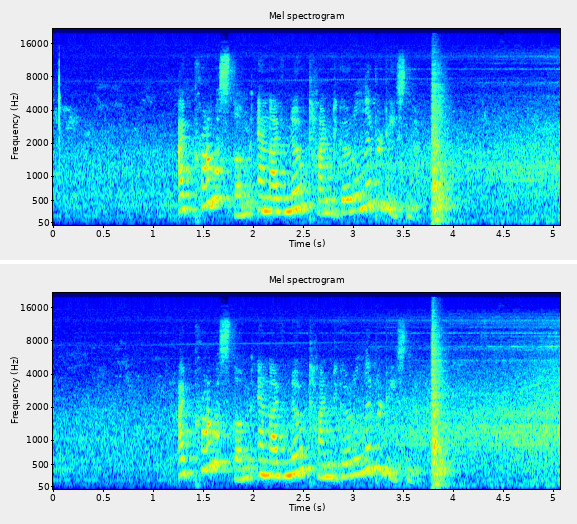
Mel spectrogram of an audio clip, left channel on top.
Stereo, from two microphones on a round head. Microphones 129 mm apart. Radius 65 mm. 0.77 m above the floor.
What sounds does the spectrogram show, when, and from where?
1.2 s a woman speaking: 35° left (ahead or behind), 4.5 m
3.8 s a whoosh: 30° right (ahead or behind), 3.5 m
